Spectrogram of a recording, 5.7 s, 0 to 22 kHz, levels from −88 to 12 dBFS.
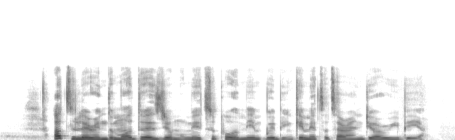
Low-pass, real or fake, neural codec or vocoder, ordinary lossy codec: none; real; none; none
